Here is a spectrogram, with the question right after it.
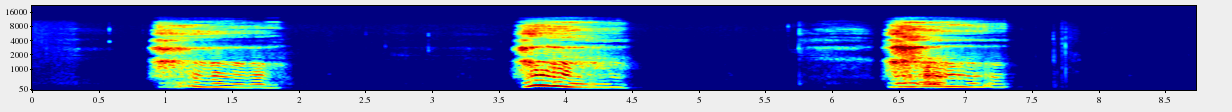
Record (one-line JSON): {"exhalation_length": "8.7 s", "exhalation_amplitude": 12722, "exhalation_signal_mean_std_ratio": 0.42, "survey_phase": "alpha (2021-03-01 to 2021-08-12)", "age": "65+", "gender": "Female", "wearing_mask": "No", "symptom_none": true, "smoker_status": "Never smoked", "respiratory_condition_asthma": false, "respiratory_condition_other": false, "recruitment_source": "REACT", "submission_delay": "1 day", "covid_test_result": "Negative", "covid_test_method": "RT-qPCR"}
